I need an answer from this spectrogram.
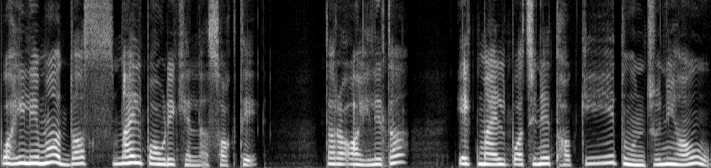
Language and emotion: Nepali, sad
